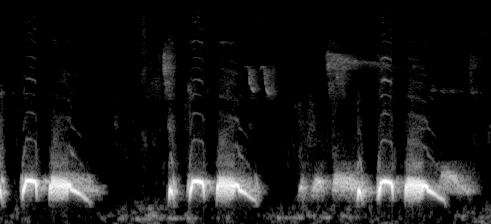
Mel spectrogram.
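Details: Spotted dove in the liu-tan cooing style, kept by an owner. Three full phrases, each a quick hooked note, a short note and a drawn-out coo sliding downward, with brief pauses and faint soft sounds between.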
